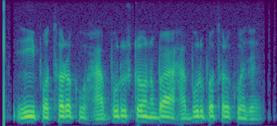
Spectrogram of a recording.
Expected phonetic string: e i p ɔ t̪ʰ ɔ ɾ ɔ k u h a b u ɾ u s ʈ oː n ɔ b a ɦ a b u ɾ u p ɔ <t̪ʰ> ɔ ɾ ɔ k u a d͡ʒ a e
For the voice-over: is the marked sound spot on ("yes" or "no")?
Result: yes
